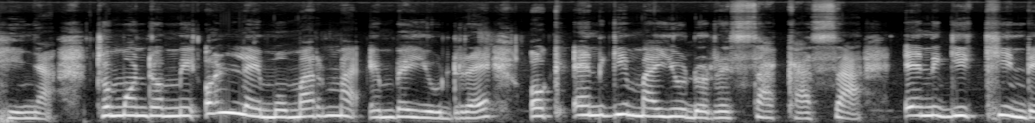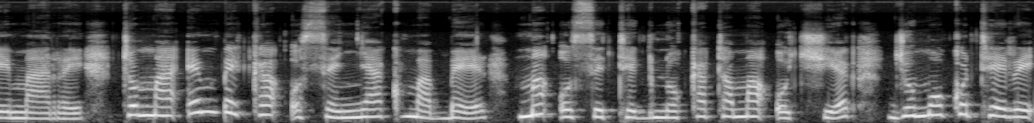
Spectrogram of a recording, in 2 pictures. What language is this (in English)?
Luo (Kenya and Tanzania)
